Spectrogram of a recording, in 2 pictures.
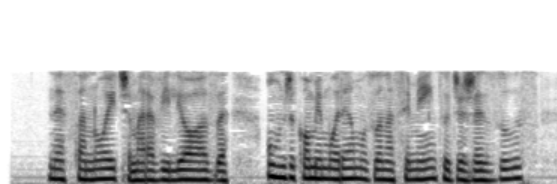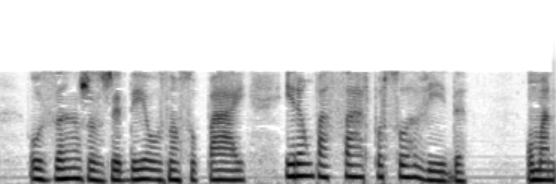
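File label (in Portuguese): NATAL NEUTRO, feminino; Telemensagens 2017; Natal & Ano Novo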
